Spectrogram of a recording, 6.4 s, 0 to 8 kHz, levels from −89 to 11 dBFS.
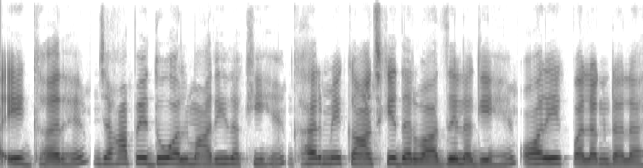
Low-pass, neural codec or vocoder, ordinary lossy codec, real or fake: none; none; none; real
